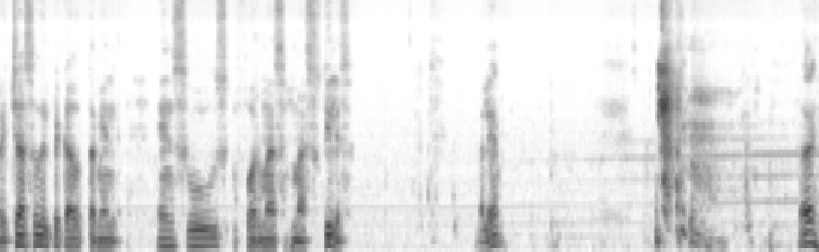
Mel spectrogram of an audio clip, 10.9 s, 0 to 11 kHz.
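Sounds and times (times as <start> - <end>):
speech: 0.0 - 4.8, 6.4 - 6.8, 8.8 - 9.6, 10.6 - 10.9
person sneezing: 8.8 - 9.6.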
